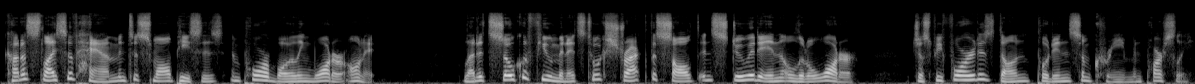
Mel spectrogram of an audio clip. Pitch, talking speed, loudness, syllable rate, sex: 160 Hz, 210 wpm, -21 LUFS, 5.3 syllables/s, male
